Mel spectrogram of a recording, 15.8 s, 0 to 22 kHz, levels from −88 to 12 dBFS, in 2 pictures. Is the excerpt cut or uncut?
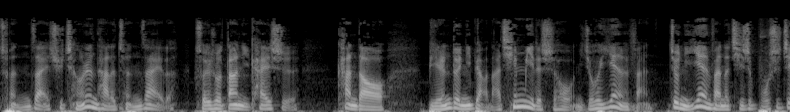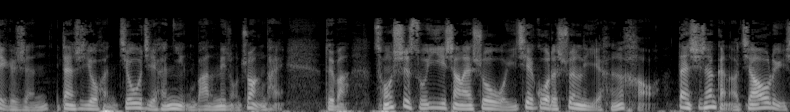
cut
